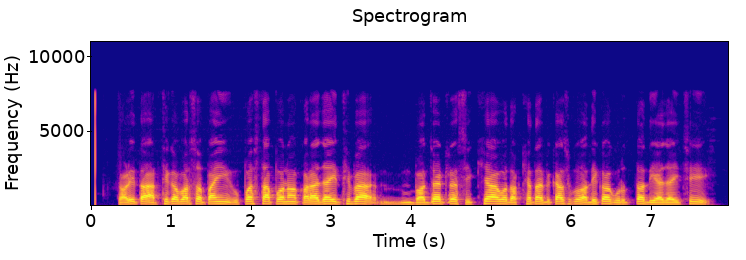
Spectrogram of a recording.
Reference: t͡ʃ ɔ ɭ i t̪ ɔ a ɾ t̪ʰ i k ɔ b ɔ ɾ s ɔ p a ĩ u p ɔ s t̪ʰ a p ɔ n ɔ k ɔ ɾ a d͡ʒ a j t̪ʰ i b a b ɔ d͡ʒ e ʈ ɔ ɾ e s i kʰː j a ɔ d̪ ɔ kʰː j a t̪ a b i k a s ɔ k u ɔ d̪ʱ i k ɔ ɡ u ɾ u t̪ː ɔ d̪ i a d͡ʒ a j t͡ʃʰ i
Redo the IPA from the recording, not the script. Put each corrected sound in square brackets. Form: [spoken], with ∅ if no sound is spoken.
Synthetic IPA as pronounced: t͡ʃ ɔ ɭ i t̪ ɔ a ɾ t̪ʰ i k ɔ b ɔ ɾ s ɔ p a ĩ u p ɔ s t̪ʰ a p ɔ n ɔ k ɔ ɾ a d͡ʒ a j t̪ʰ i b a b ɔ d͡ʒ e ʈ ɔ ɾ e s i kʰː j a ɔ d̪ ɔ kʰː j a t̪ a b i k a s ɔ k u ɔ d̪ʱ i k ɔ ɡ u ɾ u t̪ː ɔ d̪ i a d͡ʒ a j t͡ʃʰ i

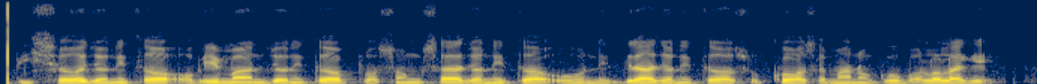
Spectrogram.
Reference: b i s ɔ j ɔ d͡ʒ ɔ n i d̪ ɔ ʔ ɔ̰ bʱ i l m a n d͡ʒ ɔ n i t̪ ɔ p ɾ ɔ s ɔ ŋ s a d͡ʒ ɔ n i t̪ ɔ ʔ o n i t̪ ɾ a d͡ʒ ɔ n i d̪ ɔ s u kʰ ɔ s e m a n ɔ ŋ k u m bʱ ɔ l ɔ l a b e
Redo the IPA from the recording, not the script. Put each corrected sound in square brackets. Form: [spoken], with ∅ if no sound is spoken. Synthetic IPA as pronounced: b i s ɔ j ɔ d͡ʒ ɔ n i [t̪] ɔ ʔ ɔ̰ bʱ i [∅] m a n d͡ʒ ɔ n i t̪ ɔ p ɾ ɔ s ɔ ŋ s a d͡ʒ ɔ n i t̪ ɔ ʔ o n i [d̪] ɾ a d͡ʒ ɔ n i [t̪] ɔ s u kʰ ɔ s e m a n ɔ ŋ k u [∅] bʱ ɔ l ɔ l a [ɡ] e

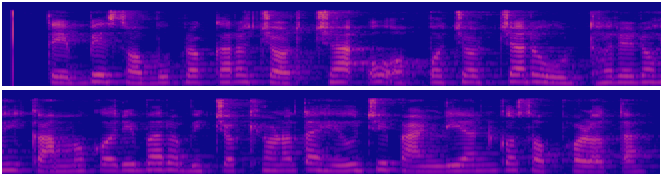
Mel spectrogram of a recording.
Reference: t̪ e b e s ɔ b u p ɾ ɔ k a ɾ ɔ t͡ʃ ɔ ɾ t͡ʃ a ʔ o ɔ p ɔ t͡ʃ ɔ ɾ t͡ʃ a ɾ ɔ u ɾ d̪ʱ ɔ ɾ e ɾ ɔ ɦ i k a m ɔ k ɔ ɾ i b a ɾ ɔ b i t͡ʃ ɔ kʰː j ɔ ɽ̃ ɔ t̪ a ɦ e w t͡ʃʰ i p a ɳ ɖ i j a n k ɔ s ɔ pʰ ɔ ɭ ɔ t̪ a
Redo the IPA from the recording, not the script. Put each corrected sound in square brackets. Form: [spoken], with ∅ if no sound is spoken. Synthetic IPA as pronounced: t̪ e b e s ɔ b u p ɾ ɔ k a ɾ ɔ t͡ʃ ɔ ɾ t͡ʃ a ʔ o ɔ p ɔ t͡ʃ ɔ ɾ t͡ʃ a ɾ ɔ u ɾ d̪ʱ ɔ ɾ e ɾ ɔ ɦ i k a m ɔ k ɔ ɾ i b a ɾ ɔ b i t͡ʃ ɔ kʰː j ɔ ɽ̃ ɔ t̪ a ɦ e w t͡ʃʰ i p a ɳ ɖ i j a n k ɔ s ɔ pʰ ɔ ɭ ɔ t̪ a

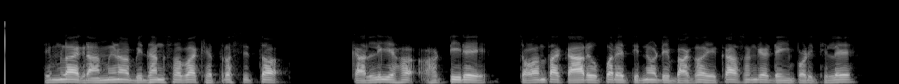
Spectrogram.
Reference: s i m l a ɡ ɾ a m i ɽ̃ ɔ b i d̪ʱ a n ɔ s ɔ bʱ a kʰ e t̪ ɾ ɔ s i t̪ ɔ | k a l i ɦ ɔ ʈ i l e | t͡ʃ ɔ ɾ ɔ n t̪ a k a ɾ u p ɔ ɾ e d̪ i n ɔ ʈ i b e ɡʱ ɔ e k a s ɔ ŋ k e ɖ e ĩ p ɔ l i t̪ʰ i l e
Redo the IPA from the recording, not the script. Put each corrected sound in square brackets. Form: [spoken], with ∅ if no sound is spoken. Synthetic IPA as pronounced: s i m l a ɡ ɾ a m i ɽ̃ ɔ b i d̪ʱ a n ɔ s ɔ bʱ a kʰ e t̪ ɾ ɔ s i t̪ ɔ | k a l i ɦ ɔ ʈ i [ɾ] e | t͡ʃ ɔ [ɭ] ɔ n t̪ a k a ɾ u p ɔ ɾ e [t̪] i n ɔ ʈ i b [a] ɡʱ ɔ e k a s ɔ ŋ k e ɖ e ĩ p ɔ [ɽ] i t̪ʰ i l e

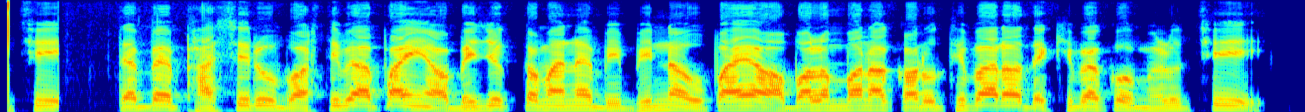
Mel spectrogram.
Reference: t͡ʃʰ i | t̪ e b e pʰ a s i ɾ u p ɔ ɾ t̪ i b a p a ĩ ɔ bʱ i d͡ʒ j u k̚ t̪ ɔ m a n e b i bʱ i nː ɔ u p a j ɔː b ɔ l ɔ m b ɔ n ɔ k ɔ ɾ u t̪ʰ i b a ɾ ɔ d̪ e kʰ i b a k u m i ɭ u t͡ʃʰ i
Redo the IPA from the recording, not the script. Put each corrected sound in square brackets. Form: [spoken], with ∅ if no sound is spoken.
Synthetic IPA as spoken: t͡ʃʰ i | t̪ e b e pʰ a s i ɾ u [b] ɔ ɾ t̪ i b a p a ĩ ɔ bʱ i d͡ʒ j u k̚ t̪ ɔ m a n e b i bʱ i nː ɔ u p a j ɔː b ɔ l ɔ m b ɔ n ɔ k ɔ ɾ u t̪ʰ i b a ɾ ɔ d̪ e kʰ i b a k u m i ɭ u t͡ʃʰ i

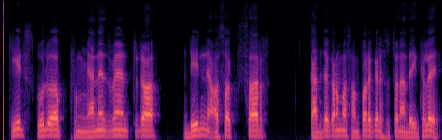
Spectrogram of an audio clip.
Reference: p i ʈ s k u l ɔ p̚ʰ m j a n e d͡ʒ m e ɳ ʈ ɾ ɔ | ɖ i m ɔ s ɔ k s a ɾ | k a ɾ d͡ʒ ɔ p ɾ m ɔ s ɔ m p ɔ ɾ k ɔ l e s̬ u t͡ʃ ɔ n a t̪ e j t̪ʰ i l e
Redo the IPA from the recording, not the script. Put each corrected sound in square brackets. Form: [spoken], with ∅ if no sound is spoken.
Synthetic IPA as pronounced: [k] i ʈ s k u l ɔ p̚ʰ m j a n e d͡ʒ m e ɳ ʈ ɾ ɔ | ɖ i [n] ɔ s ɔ k s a ɾ | k a ɾ d͡ʒ ɔ [k] ɾ m ɔ s ɔ m p ɔ ɾ k ɔ [ɾ] e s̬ u t͡ʃ ɔ n a [d̪] e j t̪ʰ i l e

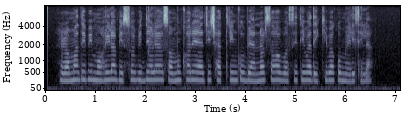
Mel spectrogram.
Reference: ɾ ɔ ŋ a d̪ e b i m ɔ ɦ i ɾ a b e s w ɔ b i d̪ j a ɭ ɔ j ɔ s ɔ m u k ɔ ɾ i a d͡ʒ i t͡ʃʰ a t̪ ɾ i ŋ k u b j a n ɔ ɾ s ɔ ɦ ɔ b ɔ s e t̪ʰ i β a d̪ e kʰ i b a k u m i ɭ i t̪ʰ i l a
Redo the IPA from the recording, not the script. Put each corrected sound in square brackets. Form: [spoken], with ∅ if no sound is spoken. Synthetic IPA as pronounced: ɾ ɔ [m] a d̪ e b i m ɔ ɦ i [ɭ] a b [i] s w ɔ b i d̪ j a ɭ ɔ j ɔ s ɔ m u [kʰ] ɔ ɾ [e] a d͡ʒ i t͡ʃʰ a t̪ ɾ i ŋ k u b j a n ɔ ɾ s ɔ ɦ ɔ b ɔ s [i] t̪ʰ i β a d̪ e kʰ i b a k u m i ɭ i t̪ʰ i l a

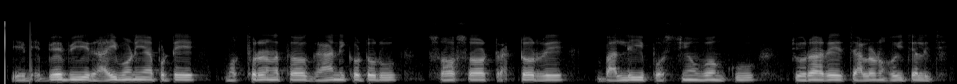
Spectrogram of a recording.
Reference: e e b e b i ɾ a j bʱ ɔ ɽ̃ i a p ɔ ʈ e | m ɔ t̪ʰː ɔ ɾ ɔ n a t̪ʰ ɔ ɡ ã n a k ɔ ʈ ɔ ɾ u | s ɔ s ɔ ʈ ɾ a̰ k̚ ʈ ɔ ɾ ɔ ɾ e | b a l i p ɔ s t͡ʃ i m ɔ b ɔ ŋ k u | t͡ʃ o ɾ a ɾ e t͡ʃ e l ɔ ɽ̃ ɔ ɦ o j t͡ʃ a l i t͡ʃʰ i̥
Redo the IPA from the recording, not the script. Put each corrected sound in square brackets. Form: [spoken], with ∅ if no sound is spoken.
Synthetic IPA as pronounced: e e b e b i ɾ a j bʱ ɔ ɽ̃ i a p ɔ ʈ e | m ɔ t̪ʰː ɔ ɾ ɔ n a t̪ʰ ɔ ɡ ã n [i] k ɔ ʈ ɔ ɾ u | s ɔ s ɔ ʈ ɾ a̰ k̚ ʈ ɔ ɾ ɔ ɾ e | b a l i p ɔ s t͡ʃ i m ɔ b ɔ ŋ k u | t͡ʃ o ɾ a ɾ e t͡ʃ [a] l ɔ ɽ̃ ɔ ɦ o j t͡ʃ a l i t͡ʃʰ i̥

